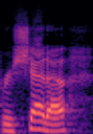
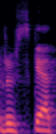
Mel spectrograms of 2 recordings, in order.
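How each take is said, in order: First: The word is pronounced the common American way. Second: The word is pronounced the Italian way. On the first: The speaker calls it wrong. "not bruschetta... we Americans are mispronouncing it" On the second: The speaker calls it right. "I said bruschetta"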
